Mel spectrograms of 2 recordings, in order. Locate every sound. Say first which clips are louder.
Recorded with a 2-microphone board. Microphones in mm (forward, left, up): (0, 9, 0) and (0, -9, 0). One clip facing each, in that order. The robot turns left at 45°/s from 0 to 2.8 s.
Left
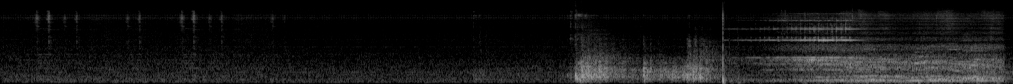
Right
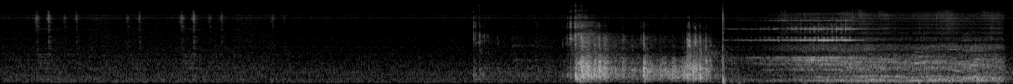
4.7 s a dropped coin: right 7 dB; 70° right (ahead or behind), 1.2 m
7.2 s a phone ringing: even; centre (ahead or behind), 0.8 m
